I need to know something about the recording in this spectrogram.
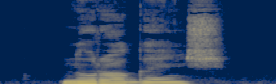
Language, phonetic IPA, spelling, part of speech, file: Polish, [nuˈrɔɡɛ̃w̃ɕ], nurogęś, noun, LL-Q809 (pol)-nurogęś.wav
